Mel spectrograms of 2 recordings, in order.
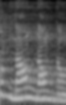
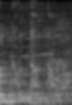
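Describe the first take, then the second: First: Said in the usual way. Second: No no no fading to a whisper; soft, breathless repeated refusal. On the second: Retold or imitated. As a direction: let the last three no's die away unvoiced.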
